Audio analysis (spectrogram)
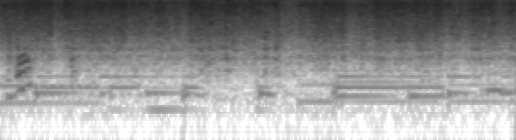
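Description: Cornflour-coated soybean chunks frying in hot oil for chilli soybean, giving a steady, close, loud sizzle with stirring, while background music plays underneath throughout.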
